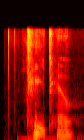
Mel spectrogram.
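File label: "qi4 qiu2", Mandarin Chinese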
